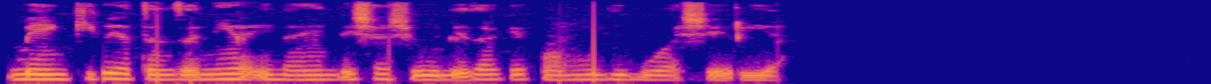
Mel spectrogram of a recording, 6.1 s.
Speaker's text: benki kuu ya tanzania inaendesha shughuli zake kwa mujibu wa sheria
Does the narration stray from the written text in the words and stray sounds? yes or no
yes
